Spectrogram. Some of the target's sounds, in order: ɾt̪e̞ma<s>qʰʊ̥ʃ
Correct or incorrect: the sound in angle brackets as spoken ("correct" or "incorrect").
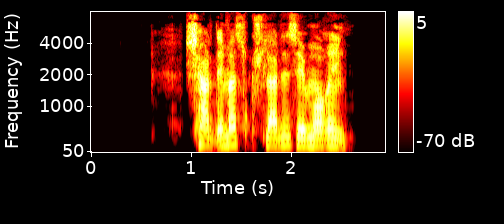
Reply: correct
